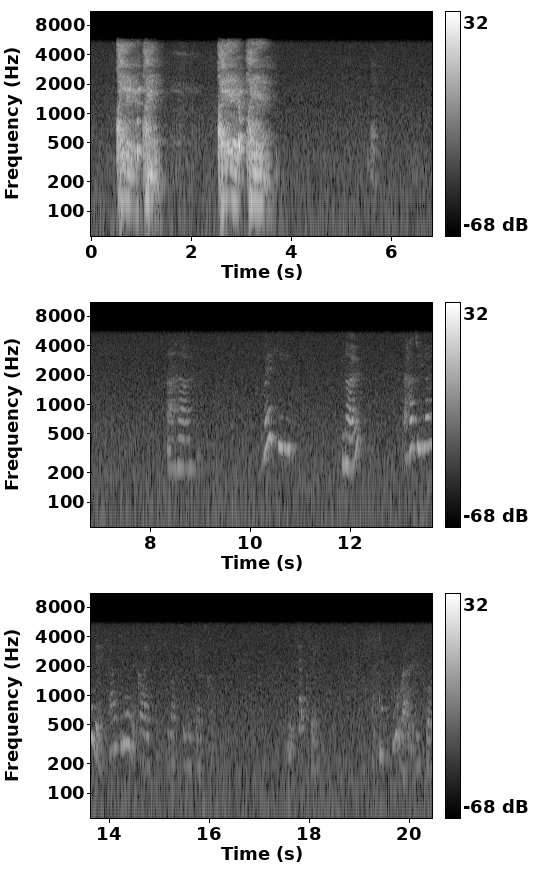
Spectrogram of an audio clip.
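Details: Young woman with a real, deep, chesty cough, worse at night lying down, throat sore: two loud bursts of deep, rough coughing and throat clearing during a phone call, then quiet, brief spoken fragments.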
